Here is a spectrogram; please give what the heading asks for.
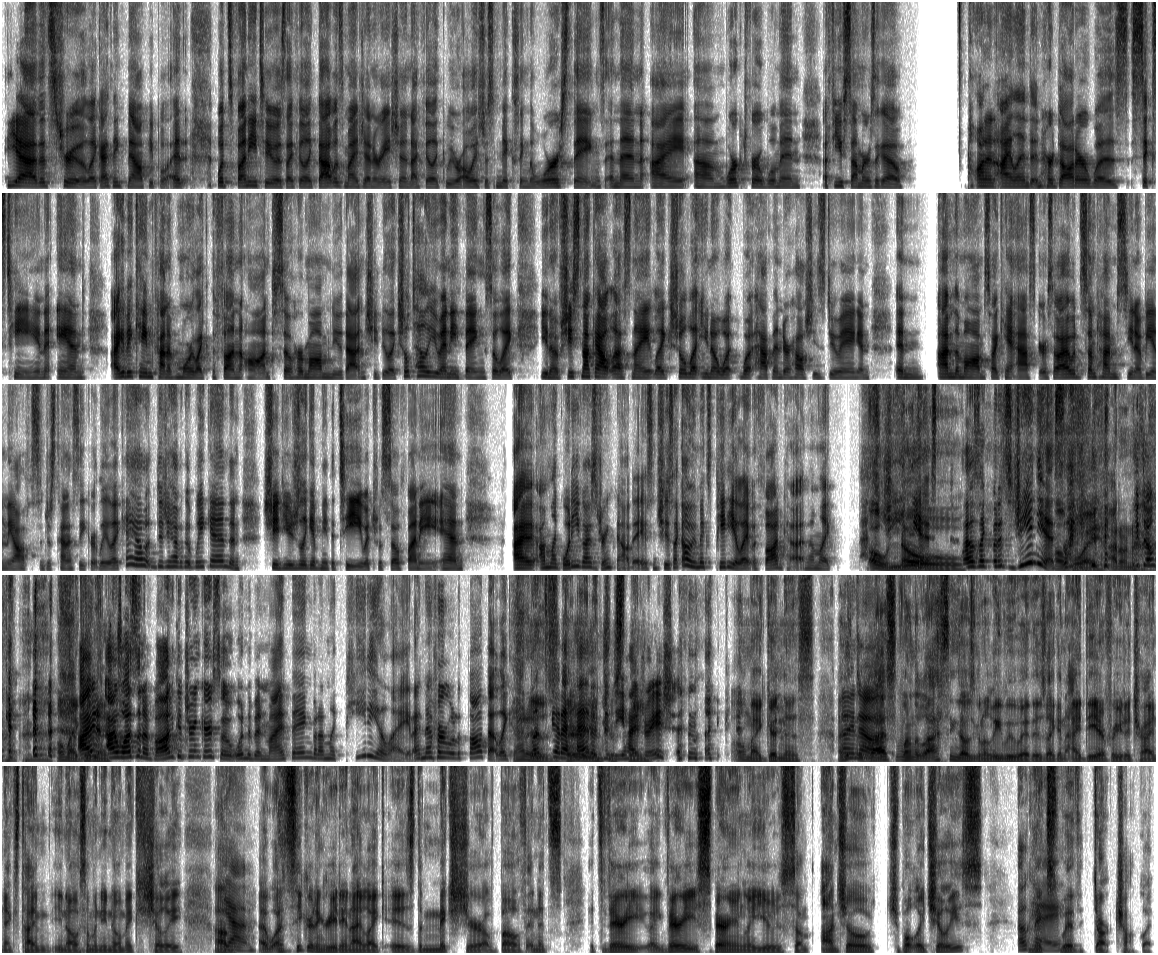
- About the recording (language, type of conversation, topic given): English, unstructured, Which home-cooked meal feels like home to you, and why does it still matter?
- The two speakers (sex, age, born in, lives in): female, 40-44, United States, United States; male, 25-29, United States, United States
- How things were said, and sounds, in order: laughing while speaking: "Like, you don't get"; laughing while speaking: "kn"; laughing while speaking: "dehydration, like"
